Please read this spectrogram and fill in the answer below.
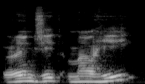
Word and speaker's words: Ranjit Malhi: We got the wonderful Renjit Mali. Is that how you pronounce it, mate?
